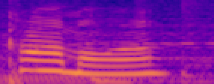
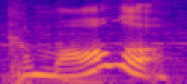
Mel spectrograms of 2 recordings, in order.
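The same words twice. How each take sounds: First: The name begins like 'comma' plus 'la'. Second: The name does not begin like 'comma'. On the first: The speaker calls it right. "the word comma with la" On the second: The speaker calls it wrong. "It could be Kamala. Well, it could, but it's not"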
